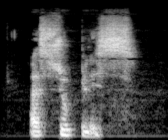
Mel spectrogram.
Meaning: second-person singular present/imperfect subjunctive of assouplir
- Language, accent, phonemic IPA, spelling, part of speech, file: French, Canada, /a.su.plis/, assouplisses, verb, LL-Q150 (fra)-assouplisses.wav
